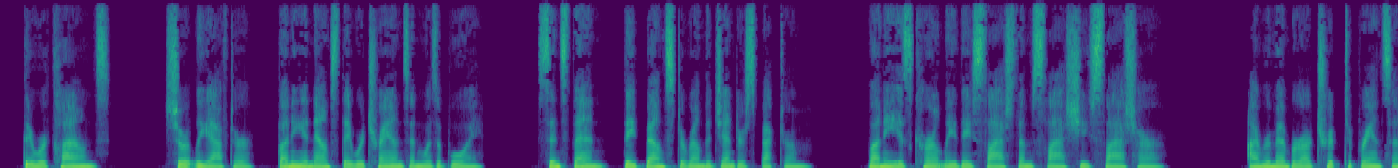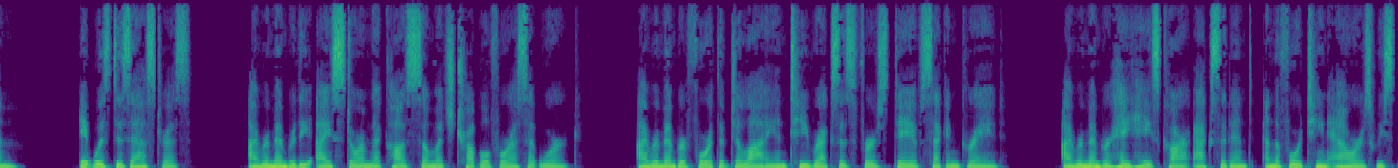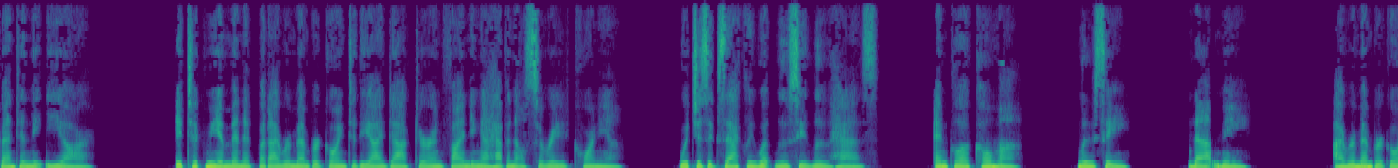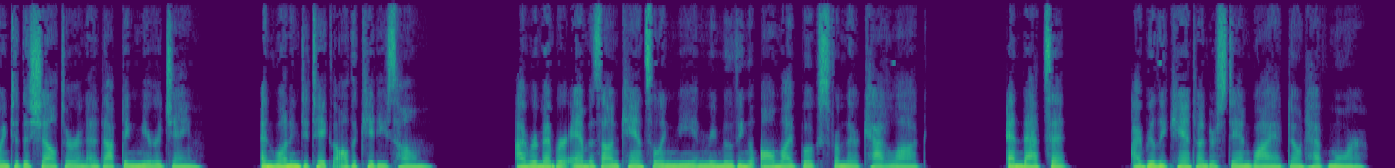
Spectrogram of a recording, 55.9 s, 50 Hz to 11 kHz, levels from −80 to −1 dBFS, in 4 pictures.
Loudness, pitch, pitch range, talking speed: -24 LUFS, 140 Hz, 130-165 Hz, 170 wpm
